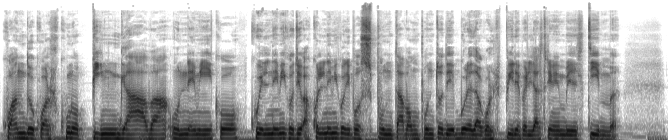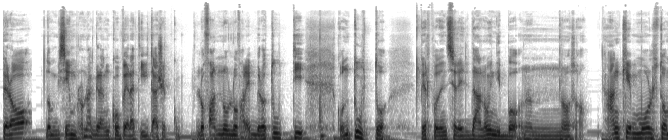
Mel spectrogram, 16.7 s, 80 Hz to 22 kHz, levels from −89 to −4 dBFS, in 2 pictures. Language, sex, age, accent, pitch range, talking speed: Italian, male, 20-39, native, 110-130 Hz, 180 wpm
